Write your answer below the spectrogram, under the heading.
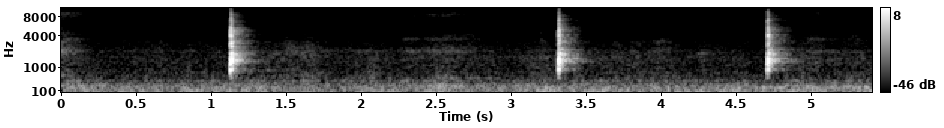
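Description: Three sharp, separate clicks of key presses while typing on a tablet's touchscreen keyboard, a second or two apart, over a faint low hum.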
